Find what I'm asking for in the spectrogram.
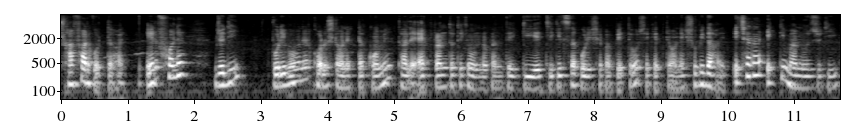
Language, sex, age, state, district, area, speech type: Bengali, male, 30-45, West Bengal, Howrah, urban, spontaneous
